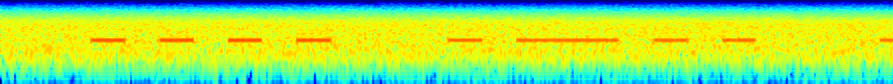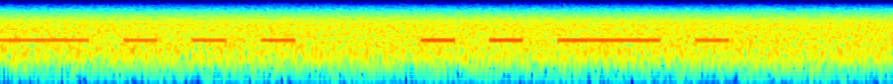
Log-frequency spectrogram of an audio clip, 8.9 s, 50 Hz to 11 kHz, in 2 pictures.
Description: Morse code, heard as a keyed tone, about 7 wpm, 830 Hz, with radio static. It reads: HLBF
